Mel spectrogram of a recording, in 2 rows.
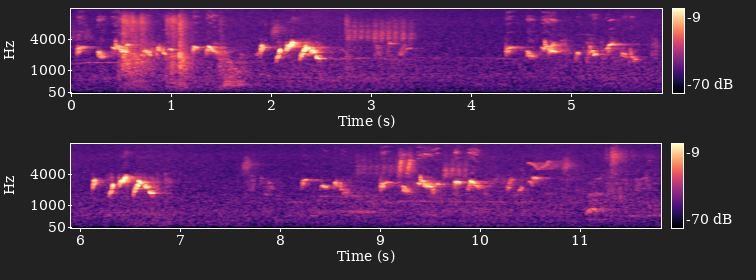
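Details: Red-whiskered bulbul used as a trap decoy to call wild birds, on a cold day, 11 February 2018; short bright warbled phrases of chirpy whistles, repeated every few seconds with quiet gaps between.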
